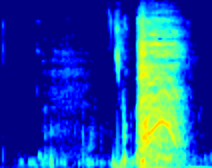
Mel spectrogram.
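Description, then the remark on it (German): A sudden harsh cough bursts out after a couple of short, sputtering breaths, loud and raspy with a strained, wheezy edge, from someone who has swallowed a drink of apricot schnapps (Marille) the wrong way. “Huch, das war kein Huster, weil es so schlecht war oder so zisselig oder zisselmig, sondern weil ich mich ein bisschen verschluckt habe einfach.”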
